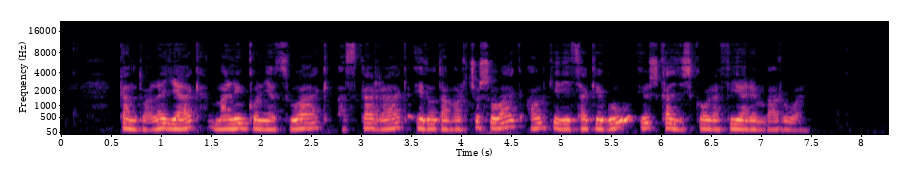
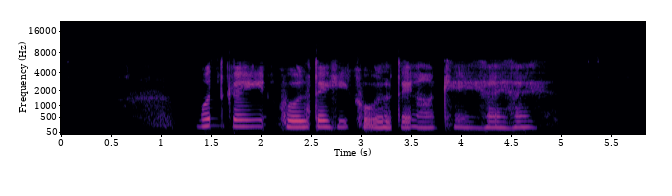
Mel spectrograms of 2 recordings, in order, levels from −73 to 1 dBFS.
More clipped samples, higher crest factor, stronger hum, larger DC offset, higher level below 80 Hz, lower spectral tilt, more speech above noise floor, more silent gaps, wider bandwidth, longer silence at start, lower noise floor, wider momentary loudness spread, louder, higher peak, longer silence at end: neither; second, 16 dB vs 26 dB; neither; neither; first, -58 dBFS vs -86 dBFS; first, -6 dB/octave vs -3.5 dB/octave; about the same, 44 dB vs 42 dB; neither; about the same, 11.5 kHz vs 11 kHz; about the same, 0.6 s vs 0.65 s; second, -67 dBFS vs -82 dBFS; second, 7 LU vs 21 LU; first, -23 LUFS vs -39 LUFS; first, -6 dBFS vs -18 dBFS; about the same, 0.8 s vs 0.9 s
